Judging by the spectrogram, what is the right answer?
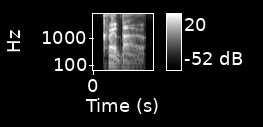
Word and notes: cribo: British English

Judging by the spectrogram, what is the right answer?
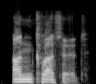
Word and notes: uncluttered: British English

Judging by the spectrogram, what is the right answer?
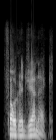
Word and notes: photogenic: American English

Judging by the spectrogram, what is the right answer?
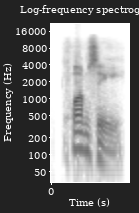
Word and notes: clumsy: American English

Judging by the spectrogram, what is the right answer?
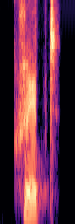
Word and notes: crypt: Indian

